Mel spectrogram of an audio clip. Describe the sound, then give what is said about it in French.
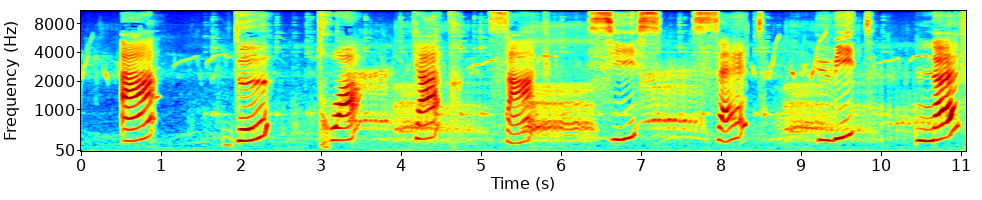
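A flock of eleven sheep on a farm bleats repeatedly and loudly, with a dozen or so wavering calls in quick succession, some overlapping, with no talking. “Il y a 11 moutons.”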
